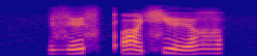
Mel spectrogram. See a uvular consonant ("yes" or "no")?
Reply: yes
